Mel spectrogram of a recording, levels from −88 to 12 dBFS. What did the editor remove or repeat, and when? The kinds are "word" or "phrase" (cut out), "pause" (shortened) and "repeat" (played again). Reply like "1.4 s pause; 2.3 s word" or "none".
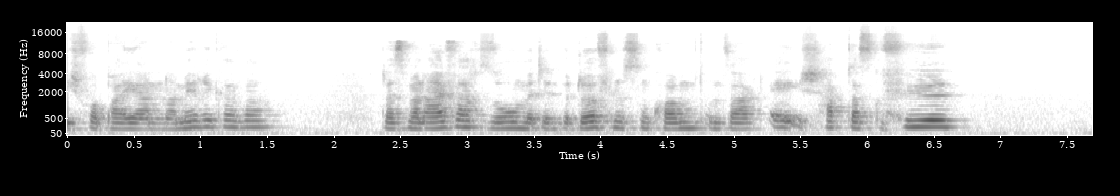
none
